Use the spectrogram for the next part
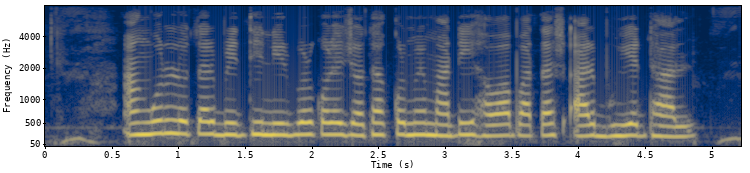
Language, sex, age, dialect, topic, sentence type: Bengali, female, 18-24, Rajbangshi, agriculture, statement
